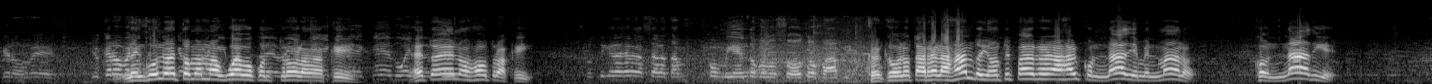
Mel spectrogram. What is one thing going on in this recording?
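A young man speaks forcefully and angrily, close by.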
